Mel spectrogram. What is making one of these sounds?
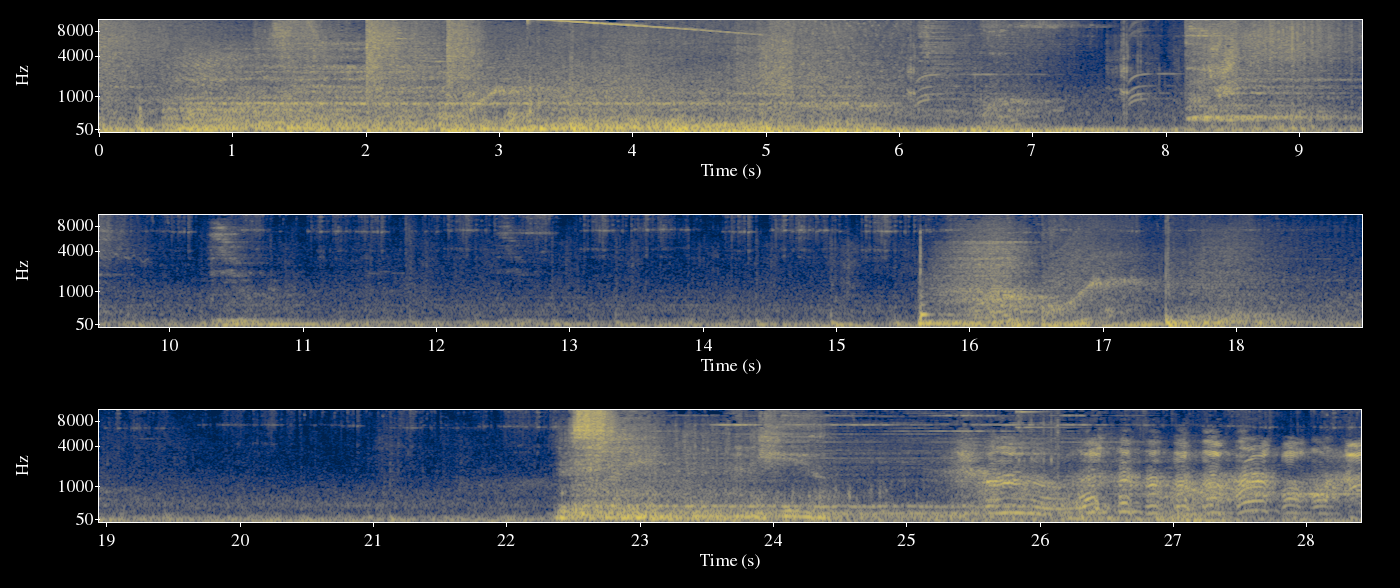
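Spell effects crash and burst in a game battle.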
